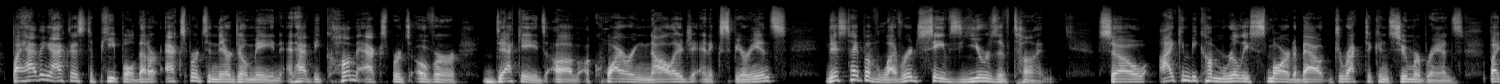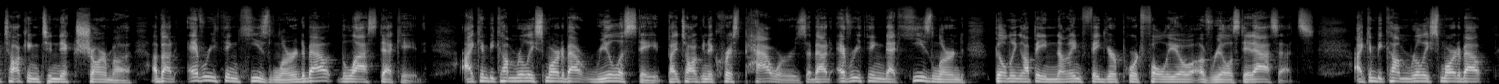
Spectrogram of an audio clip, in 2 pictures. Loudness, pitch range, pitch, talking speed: -20 LUFS, 115-145 Hz, 130 Hz, 175 wpm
